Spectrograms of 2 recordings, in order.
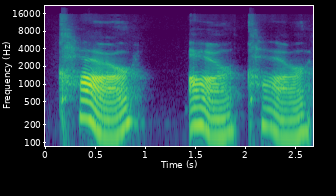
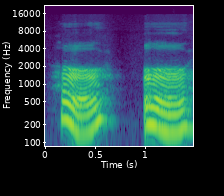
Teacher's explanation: if i'm saying car r car i want to feel that the tongue is lifting and gliding during that r sound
